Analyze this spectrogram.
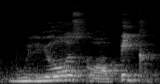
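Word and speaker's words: ebullioscopic: constant है वही है स्पेलिंग याद रख लेना बलियो स्कोपिक ई साइलेंट ओके वोस अभी तो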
